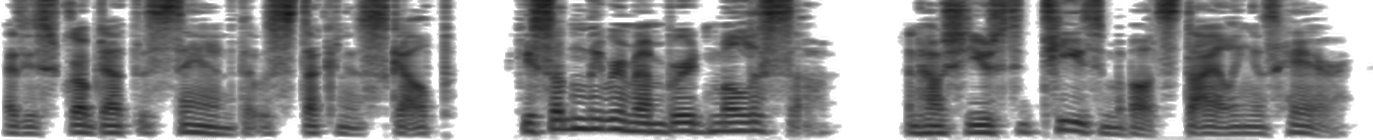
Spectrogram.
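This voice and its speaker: A man narrating a story in a steady, calm reading voice. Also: fairly low pitch, brisk, no echo, clean studio sound.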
